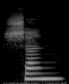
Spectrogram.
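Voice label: "shan" Mandarin Chinese, second tone, pronunciation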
